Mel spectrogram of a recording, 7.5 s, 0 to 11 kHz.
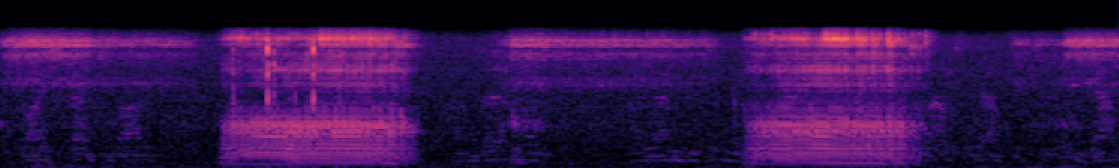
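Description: Two very loud, harsh, buzzing snores about 18 a minute, with softer noisy breathing between: heavy snoring.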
